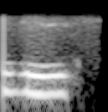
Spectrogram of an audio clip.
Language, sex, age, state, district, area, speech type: Urdu, female, 18-30, Uttar Pradesh, Ghaziabad, urban, conversation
